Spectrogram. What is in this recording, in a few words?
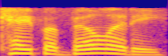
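"capability", US English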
